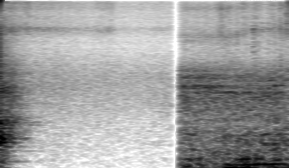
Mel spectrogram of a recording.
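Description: Steady low engine hum of a vehicle on the move, starting abruptly about a second and a half in.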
